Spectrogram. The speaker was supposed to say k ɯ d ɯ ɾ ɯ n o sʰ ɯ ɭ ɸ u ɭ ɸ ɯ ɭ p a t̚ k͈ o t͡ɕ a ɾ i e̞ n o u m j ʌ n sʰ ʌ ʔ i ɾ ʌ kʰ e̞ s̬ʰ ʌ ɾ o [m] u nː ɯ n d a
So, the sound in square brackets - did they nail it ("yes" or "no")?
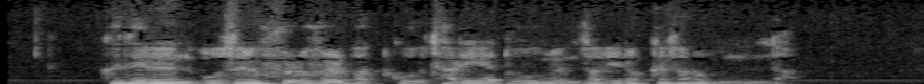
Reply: yes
